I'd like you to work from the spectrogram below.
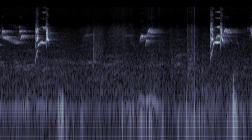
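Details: Female European goldfinch in breeding condition calling a male to mate, a call style known as batbata. Short buzzy high notes alternate with sharp, piercing chirps in two bursts, separated by quiet gaps with faint low rustling.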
